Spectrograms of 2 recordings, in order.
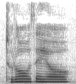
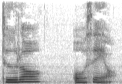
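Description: First: It is said at a faster pace. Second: It is said at a slower pace.

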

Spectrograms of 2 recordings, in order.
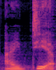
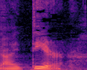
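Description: First: The word ends plainly with no r sound. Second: The word ends with an added r sound. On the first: The speaker calls it right. "Idea 不能有er 的音哈idea" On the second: The speaker calls it wrong. "不是idea"

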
